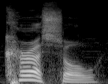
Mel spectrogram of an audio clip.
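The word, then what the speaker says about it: Curaçao: versus us yeah david it's pronounced uh curacao and uh so that's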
